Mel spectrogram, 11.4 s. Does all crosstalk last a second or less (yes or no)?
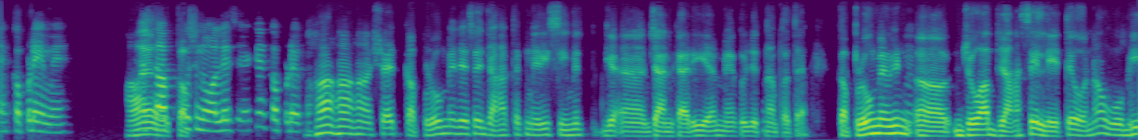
yes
